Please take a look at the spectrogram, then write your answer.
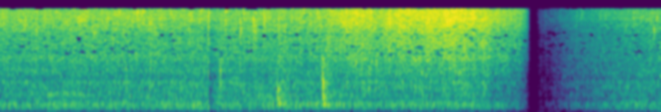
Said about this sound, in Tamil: கடுகு பொரிஞ்சிருச்சு, வெங்காயம் சேர்த்துக்கலாம், கொஞ்சம் கருவேப்பிலை சேர்த்துக்கலாம்.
